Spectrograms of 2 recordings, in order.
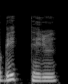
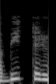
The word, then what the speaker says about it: Viettel: となるなおべとるの発音はベッテルまたはヴィッテルのほうが近いがホームページで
